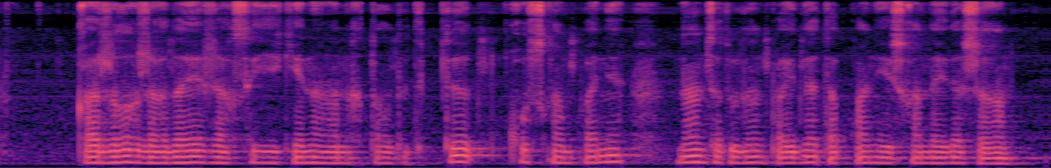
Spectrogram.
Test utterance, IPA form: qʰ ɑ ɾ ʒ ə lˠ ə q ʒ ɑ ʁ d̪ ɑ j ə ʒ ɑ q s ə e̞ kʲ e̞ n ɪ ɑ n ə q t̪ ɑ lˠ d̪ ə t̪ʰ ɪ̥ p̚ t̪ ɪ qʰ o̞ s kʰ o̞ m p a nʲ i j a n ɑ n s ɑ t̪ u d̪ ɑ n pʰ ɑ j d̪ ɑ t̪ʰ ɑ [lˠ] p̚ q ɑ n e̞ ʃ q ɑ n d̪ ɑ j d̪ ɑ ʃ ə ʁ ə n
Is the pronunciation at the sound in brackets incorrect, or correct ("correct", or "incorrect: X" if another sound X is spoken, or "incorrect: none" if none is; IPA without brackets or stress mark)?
incorrect: none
